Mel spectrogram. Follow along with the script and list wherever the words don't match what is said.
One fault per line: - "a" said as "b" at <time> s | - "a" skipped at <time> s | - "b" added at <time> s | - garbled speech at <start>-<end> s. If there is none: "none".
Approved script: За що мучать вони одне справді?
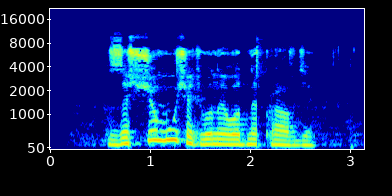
none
